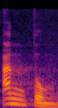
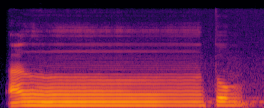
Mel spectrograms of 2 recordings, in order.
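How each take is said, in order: First: The n is pronounced clearly without holding. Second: The n is nasalized and held two beats. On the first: "diidharkan kan antum jadi idhar" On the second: "kalau pakai tajwid kan ditahan tuh dua rakaat"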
